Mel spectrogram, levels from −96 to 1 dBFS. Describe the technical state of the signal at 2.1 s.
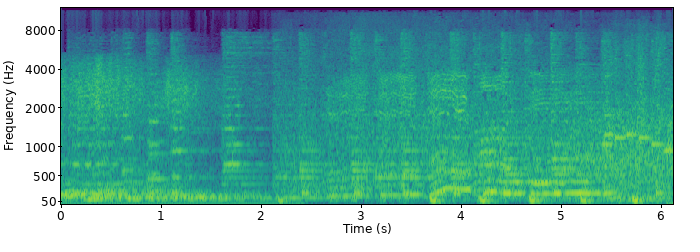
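At 2.1 s, as throughout, the resampler is restarted on every block: each 20 ms block is converted from 48 kHz to 24 kHz separately, leaving 50 Hz ticks, seen as evenly spaced vertical spectrogram lines and waveform steps.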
